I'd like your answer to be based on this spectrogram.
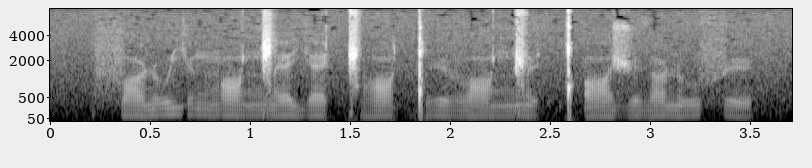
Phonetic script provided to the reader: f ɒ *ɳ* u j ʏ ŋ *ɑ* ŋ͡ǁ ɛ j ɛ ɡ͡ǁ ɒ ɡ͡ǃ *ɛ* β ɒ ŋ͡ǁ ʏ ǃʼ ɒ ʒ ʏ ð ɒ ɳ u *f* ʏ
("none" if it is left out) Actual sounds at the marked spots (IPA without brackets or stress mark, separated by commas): ɳ, ɒ, ʏ, f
